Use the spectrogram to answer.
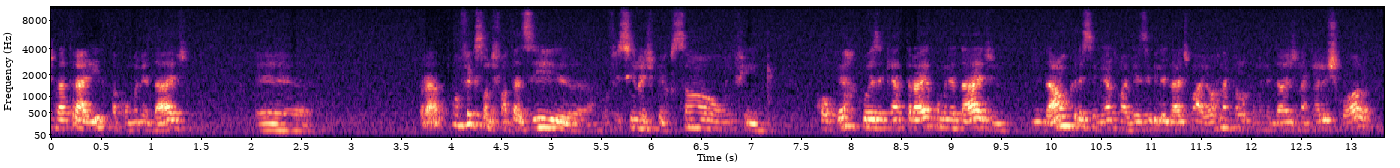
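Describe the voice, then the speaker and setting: A man's voice: a little high, far from the mic, slight background noise, low-quality recording. A man who leads a samba school's drum section, speaking with a Brazilian accent from the Rio area in a casual podcast conversation, earnest and opinionated, building to emphatic peaks. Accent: Brazilian Portuguese, Rio de Janeiro state.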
